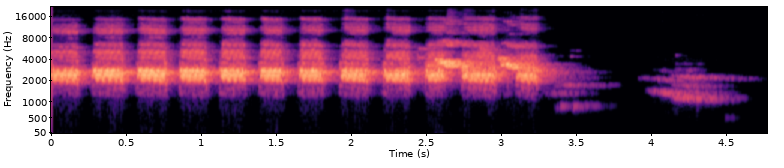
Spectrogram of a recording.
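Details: Long-tailed shrike of the cendet matahari type, a captive songbird whose song serves as a lure to set other birds singing: harsh, buzzy notes repeated about three times a second, ending with a brief softer chatter.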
